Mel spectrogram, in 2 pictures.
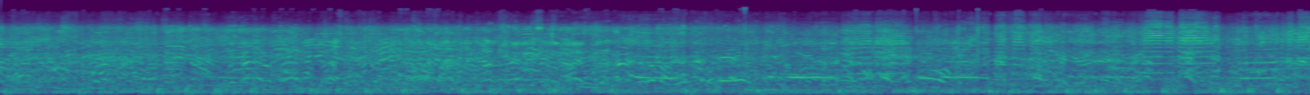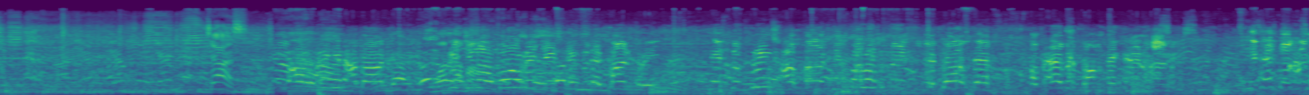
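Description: A crowd of men and women sings and shouts close by.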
